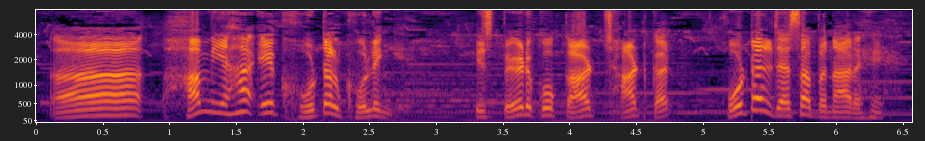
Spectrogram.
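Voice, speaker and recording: A man voicing a determined, hardworking villager in a Hindi cartoon, speaking earnestly and deliberately. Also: sits high, animated, bright, forceful tone, soft background music, exaggerated voice. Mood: busy. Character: determined, hardworking male villager building a treetop eatery. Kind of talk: Hindi cartoon story dialogue.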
